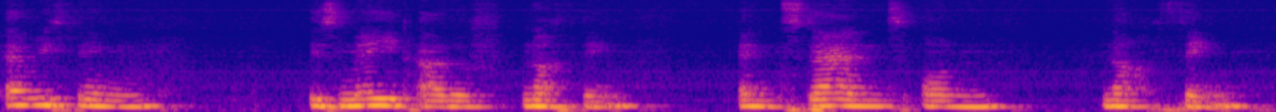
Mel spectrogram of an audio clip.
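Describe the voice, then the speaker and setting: A woman's voice: fairly low pitch, little pitch movement, slow pace, dark tone. A woman acting as an interpreter retells a sermon sentence by sentence, with small self-corrections along the way. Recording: roomy hall, distant mic.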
